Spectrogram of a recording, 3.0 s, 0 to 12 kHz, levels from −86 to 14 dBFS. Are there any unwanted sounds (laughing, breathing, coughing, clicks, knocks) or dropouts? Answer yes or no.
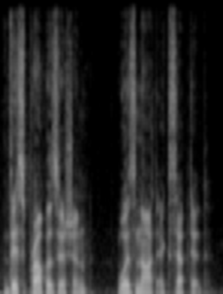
no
